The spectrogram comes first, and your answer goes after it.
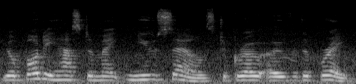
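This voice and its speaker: An older woman reading a children's booklet aloud in a deliberate, instructive way, with chatty personal asides. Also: dark tone. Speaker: reader of a children's health booklet. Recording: noisy home recording with low rumble.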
